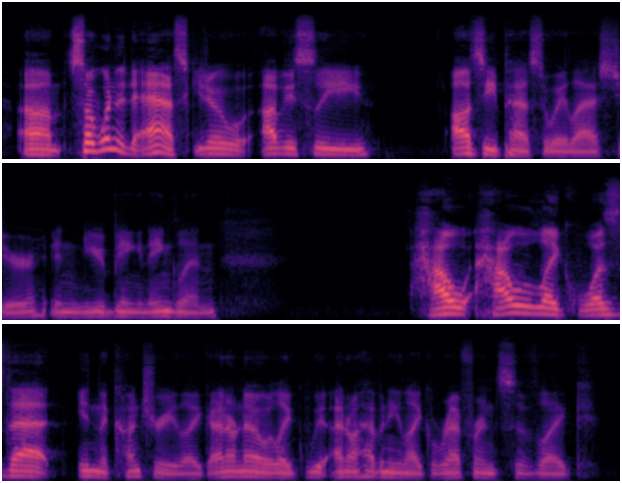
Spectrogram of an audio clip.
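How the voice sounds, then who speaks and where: On a very clean recording with a silent background, a man with a slight Southern US accent speaks at a moderate pace and medium pitch with ordinary pitch variation. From US South. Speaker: podcast host. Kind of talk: casual podcast interview.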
